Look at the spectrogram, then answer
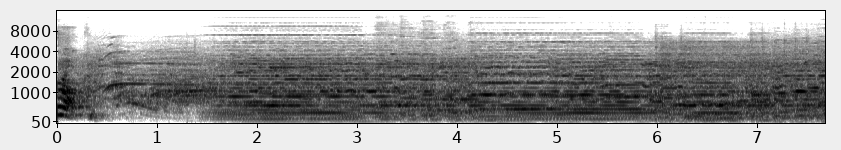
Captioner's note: cheers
